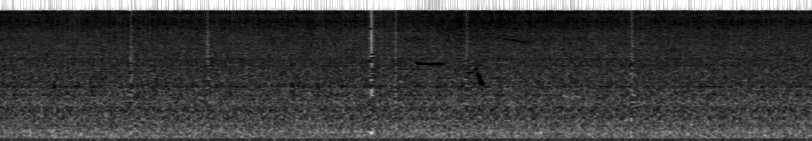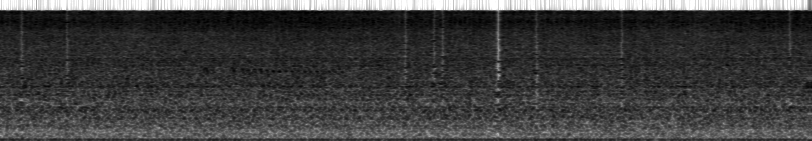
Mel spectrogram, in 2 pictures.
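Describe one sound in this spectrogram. A harvester engine hums steadily.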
